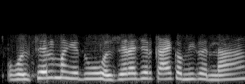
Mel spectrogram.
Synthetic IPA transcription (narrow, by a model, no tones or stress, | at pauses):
ɦolselmaɡet̪̬uːɦolselat͡ɕeɾkajkəmiːkəɾna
